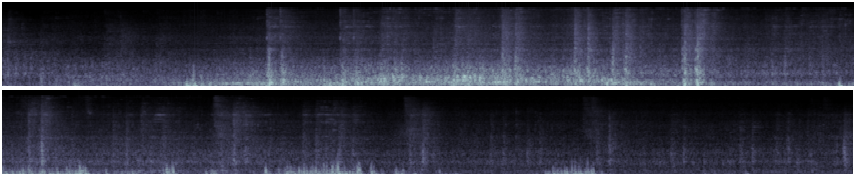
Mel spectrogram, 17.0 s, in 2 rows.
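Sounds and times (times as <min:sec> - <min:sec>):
electric train passing: 0:00.0 - 0:17.0
wheels clacking over rail joints: 0:00.0 - 0:17.0.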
